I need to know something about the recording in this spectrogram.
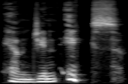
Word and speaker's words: nginx: lite mer om webserver engine x ngin x som det uttalas men eller som det stavas men det uttalas engine X en väldigt kraftfull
